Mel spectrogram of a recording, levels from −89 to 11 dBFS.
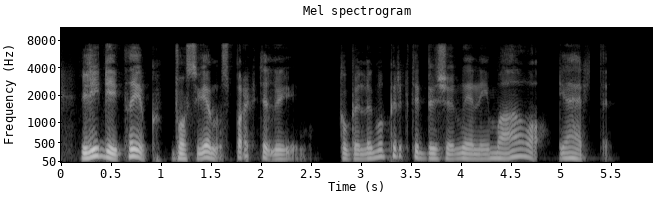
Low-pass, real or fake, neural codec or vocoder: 7.2 kHz; fake; codec, 16 kHz, 1 kbps, FunCodec, trained on LibriTTS, 50 frames a second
